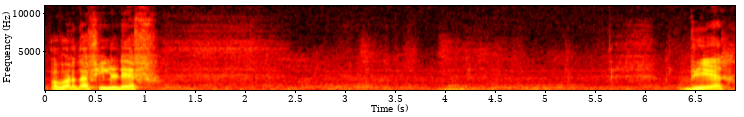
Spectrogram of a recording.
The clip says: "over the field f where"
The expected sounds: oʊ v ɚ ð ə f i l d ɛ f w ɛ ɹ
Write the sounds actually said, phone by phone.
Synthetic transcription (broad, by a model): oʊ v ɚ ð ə f i l d ɛ f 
